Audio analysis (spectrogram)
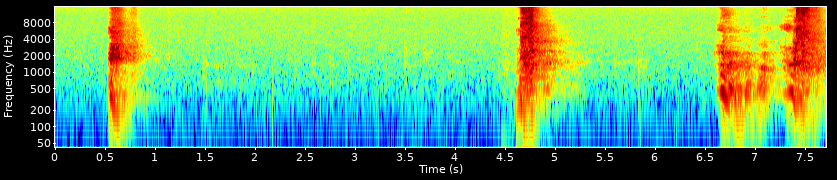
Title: Gross Sneeze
